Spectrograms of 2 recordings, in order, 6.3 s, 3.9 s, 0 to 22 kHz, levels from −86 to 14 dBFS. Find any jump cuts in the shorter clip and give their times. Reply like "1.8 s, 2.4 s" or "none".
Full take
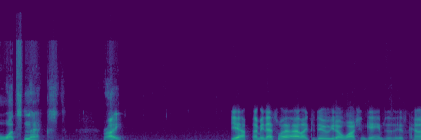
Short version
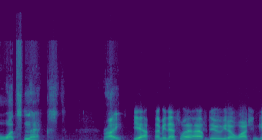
1.9 s, 3.0 s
